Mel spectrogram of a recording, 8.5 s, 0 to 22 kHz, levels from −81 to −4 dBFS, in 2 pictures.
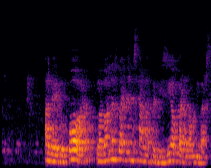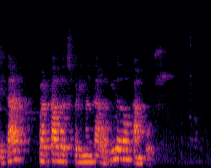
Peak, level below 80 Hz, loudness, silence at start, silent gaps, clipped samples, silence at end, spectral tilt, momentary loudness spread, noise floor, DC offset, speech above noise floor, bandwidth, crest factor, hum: -8 dBFS; -70 dBFS; -27 LUFS; 0.05 s; none; under 0.1%; 1.15 s; -8 dB/octave; 9 LU; -62 dBFS; under 0.1%; 36 dB; 10.5 kHz; 20 dB; none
